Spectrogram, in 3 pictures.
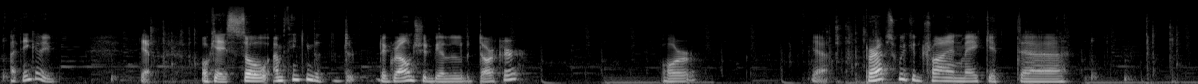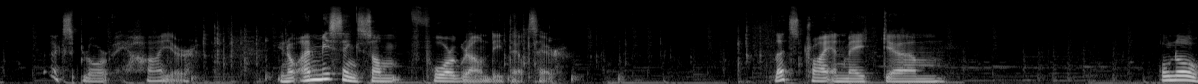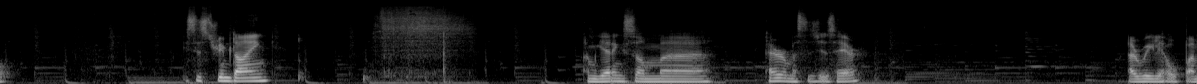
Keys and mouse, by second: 0.0-1.1 middle drag, 1.5 alt+a, 1.8 ctrl+s, 2.2 click, 2.7 click, 3.6 click, 8.3 alt+a, 8.6 ctrl+s, 10.6 click, 10.9 middle click, 11.4 g, 13.6 middle click, 14.0 alt+a, 14.3 ctrl+s, 14.6 shift+middle click, 16.7 ctrl+middle click, 17.1 ctrl+s, 17.4 middle click, 19.4 shift+a, 26.9 middle click.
